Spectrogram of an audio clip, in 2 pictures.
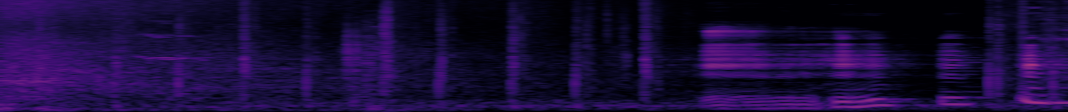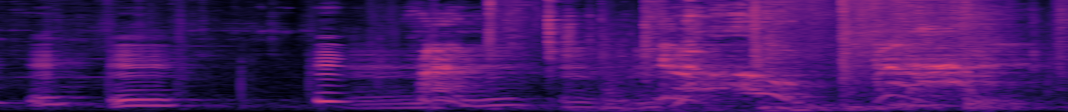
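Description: A nasty dog in the village of Lower Hogsfield in Hogwarts Legacy barks, yips and whimpers in a series of sharp calls that grow louder and busier toward the end.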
